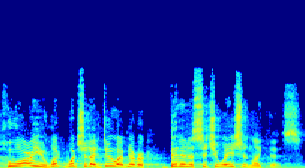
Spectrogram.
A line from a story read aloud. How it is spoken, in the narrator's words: the hiker yelled up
